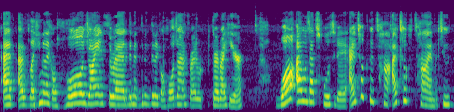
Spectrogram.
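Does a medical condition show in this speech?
Yes: speech impediment (stutter); may stutter while speaking, says needs tongue twisters; here repeated sounds, repeated words.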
